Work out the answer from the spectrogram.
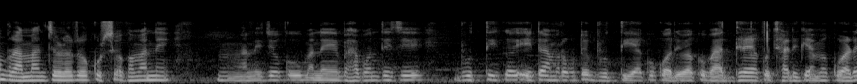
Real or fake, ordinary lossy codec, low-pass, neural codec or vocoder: real; none; none; none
